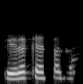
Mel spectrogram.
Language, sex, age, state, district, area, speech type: Hindi, female, 18-30, Bihar, Samastipur, rural, conversation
